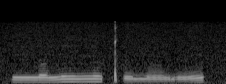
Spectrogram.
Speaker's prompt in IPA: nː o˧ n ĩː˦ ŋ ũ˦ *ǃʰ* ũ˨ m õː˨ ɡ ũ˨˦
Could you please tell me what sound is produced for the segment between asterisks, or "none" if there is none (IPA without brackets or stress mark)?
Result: ǃʰ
